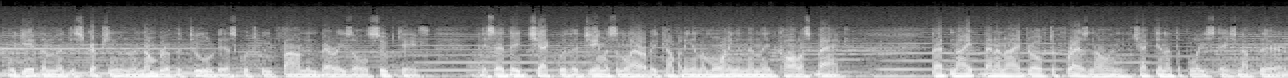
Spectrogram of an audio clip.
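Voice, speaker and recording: Low, deadpan radio police detective played by a man. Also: natural voice. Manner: clipped, deadpan, matter-of-fact. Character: terse, dedicated male Los Angeles police detective sergeant. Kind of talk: 1940s radio drama acting and narration. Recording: dull old radio recording with music.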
